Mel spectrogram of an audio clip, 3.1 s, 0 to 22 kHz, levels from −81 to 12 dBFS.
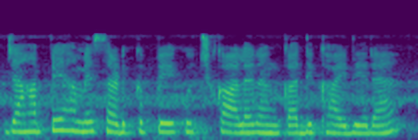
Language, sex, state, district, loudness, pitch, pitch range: Hindi, female, Punjab, Pathankot, -12 LUFS, 245 Hz, 230-260 Hz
